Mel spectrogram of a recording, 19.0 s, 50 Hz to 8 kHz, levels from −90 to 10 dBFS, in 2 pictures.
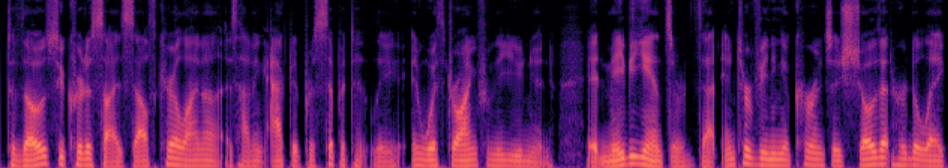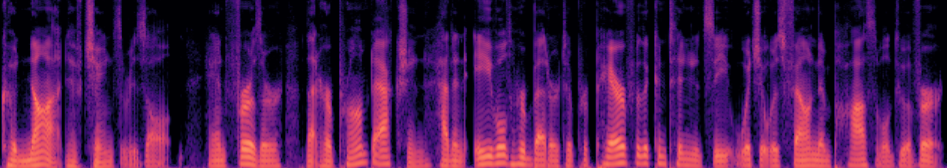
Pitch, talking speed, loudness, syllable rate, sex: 100 Hz, 170 wpm, -22 LUFS, 5.4 syllables/s, male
